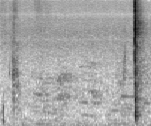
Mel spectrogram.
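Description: A single sharp click near the end, much the loudest thing here, with a fainter click at the very start.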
